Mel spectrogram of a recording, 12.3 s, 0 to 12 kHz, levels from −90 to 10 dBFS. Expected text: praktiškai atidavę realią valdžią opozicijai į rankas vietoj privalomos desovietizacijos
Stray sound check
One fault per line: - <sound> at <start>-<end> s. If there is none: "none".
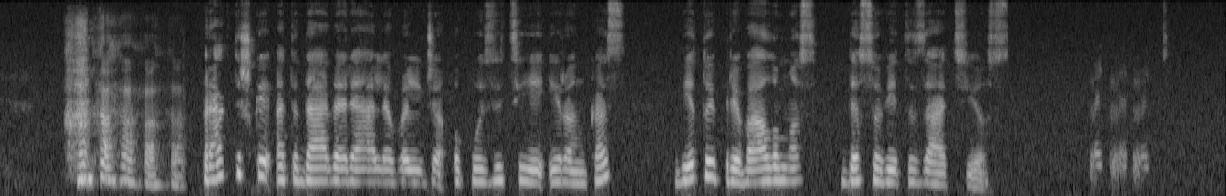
- laugh at 0.6-1.9 s
- laugh at 10.9-11.5 s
